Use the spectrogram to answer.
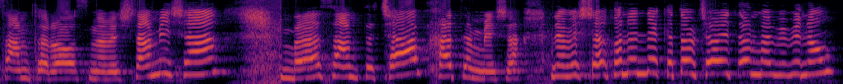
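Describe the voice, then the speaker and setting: A woman teaching a literacy class in an Afghan Dari accent, asking the class many questions and reading syllables out very slowly. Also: very high-pitched, animated. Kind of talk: classroom lesson.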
